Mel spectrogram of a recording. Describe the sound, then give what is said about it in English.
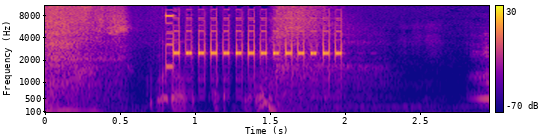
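A phone rings on an outgoing call to someone's other phone: a bright, high electronic trill pulsing rapidly for about a second, clear, with a faint murmur and noise before and after. “I'll call him on his other phone.”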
